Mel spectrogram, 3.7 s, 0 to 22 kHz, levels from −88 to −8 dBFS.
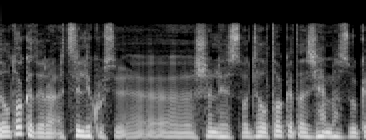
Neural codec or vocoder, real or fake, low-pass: none; real; 10.8 kHz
